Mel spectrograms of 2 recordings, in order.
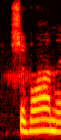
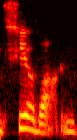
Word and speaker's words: Siobhan: british english it's spelled as s-i-o-b-h-n but it's pronounced siobhan and i was reading that as a teenager and saying siobhan because i had no way of knowing how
